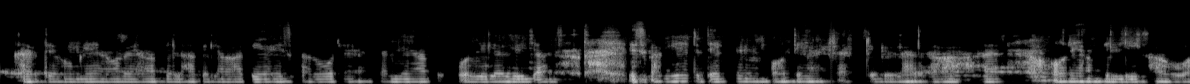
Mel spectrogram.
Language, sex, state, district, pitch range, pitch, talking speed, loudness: Hindi, male, Bihar, Gaya, 120-130 Hz, 125 Hz, 145 wpm, -27 LUFS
